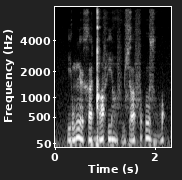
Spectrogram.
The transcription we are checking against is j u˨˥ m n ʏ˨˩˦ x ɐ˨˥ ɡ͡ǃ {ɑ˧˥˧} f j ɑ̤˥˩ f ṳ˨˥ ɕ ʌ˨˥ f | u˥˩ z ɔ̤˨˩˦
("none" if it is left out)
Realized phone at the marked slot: ɑ˧˥˧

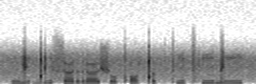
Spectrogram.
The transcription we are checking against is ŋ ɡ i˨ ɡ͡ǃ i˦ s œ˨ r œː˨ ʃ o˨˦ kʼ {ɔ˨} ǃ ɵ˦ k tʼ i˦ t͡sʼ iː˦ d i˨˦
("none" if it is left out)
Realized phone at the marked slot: ɔ˨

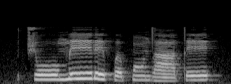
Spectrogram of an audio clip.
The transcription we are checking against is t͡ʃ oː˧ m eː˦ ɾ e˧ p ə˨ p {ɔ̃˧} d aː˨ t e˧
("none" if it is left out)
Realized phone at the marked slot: ɔ̃˧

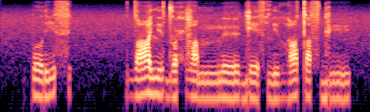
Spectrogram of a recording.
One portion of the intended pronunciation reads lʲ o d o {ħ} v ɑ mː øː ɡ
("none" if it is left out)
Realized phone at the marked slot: ħ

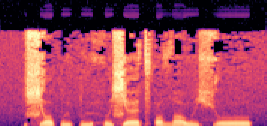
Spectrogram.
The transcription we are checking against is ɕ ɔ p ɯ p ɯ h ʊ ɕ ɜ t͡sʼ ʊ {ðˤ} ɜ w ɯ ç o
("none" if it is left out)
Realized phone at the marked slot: ðˤ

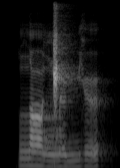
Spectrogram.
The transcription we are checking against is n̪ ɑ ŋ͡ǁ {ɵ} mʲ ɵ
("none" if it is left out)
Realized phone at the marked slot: ɵ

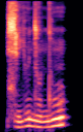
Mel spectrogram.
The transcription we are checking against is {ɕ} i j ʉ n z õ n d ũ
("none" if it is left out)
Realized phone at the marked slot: ɕ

